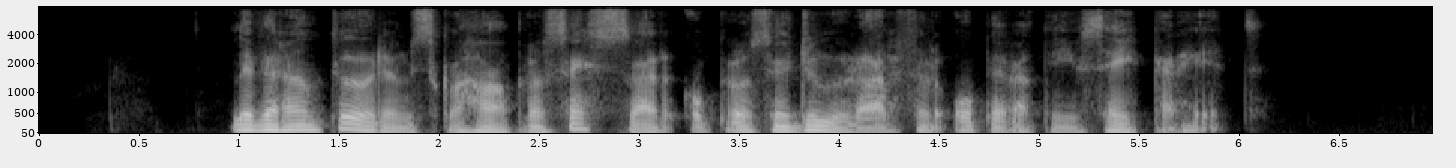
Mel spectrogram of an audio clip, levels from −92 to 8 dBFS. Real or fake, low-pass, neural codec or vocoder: fake; 7.2 kHz; codec, 24 kHz, 1 kbps, SNAC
